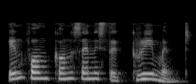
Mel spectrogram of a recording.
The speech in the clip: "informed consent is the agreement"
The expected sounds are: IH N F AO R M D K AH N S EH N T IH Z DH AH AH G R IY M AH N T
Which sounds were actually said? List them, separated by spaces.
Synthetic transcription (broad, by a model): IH N F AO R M K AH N S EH N IH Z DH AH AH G R IY M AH N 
